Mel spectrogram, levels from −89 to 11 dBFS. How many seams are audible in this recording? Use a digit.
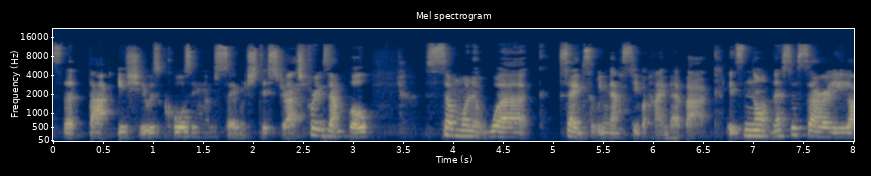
2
